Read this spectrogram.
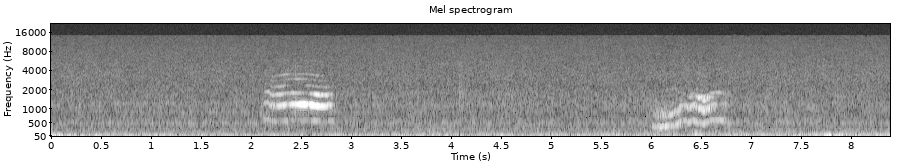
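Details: Pet cat crossing a suspension bridge back and forth indoors: two short meows, the first a clear, steady, mid-pitched mew near the 2.5-second mark, the second a bending, wavering meow about four seconds later, in a quiet room.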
